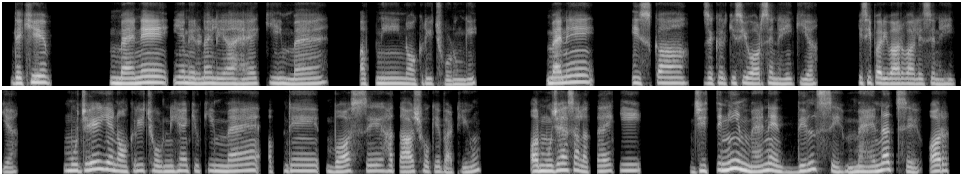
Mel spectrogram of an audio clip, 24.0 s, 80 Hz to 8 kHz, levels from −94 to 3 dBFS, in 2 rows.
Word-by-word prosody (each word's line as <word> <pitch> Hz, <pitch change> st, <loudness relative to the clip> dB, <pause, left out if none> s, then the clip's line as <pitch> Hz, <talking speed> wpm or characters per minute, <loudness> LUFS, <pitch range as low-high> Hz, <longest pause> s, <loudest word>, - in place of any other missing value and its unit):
देखिए, 220 Hz, +4 st, +4 dB, 0.8 s
मैंने 185 Hz, +1 st, +5 dB, 0.3 s
ये 200 Hz, -1 st, +1 dB
निर्णय 185 Hz, -1 st, +2 dB
लिया 175 Hz, -1 st, +1 dB
है 175 Hz, +2 st, 0 dB
कि 185 Hz, -3 st, -1 dB
मैं 175 Hz, +3 st, 0 dB, 0.4 s
अपनी 180 Hz, +1 st, -1 dB
नौकरी 175 Hz, 0 st, -3 dB
छोडूँगी। 155 Hz, +3 st, -4 dB, 0.9 s
मैंने 220 Hz, +5 st, +3 dB, 0.5 s
इसका 190 Hz, 0 st, 0 dB, 0.2 s
ज़िक्र 185 Hz, 0 st, -3 dB
किसी 190 Hz, 0 st, -1 dB
और 175 Hz, -1 st, 0 dB
से 180 Hz, +2 st, 0 dB
नहीं 170 Hz, 0 st, -2 dB
किया। 160 Hz, -1 st, -4 dB, 0.5 s
किसी 195 Hz, +1 st, -2 dB
परिवार 175 Hz, -2 st, +1 dB
वाले 170 Hz, -1 st, -2 dB
से 165 Hz, +2 st, -4 dB
नहीं 160 Hz, 0 st, -4 dB
किया। 160 Hz, +1 st, -6 dB, 0.6 s
मुझे 210 Hz, +4 st, +3 dB
ये 250 Hz, -3 st, +3 dB
नौकरी 200 Hz, 0 st, -1 dB
छोड़नी 185 Hz, -2 st, -2 dB
है 200 Hz, +2 st, -1 dB
क्योंकि 195 Hz, +2 st, -8 dB
मैं 195 Hz, +3 st, 0 dB
अपने 200 Hz, +2 st, -4 dB, 0.2 s
बॉस 180 Hz, +3 st, +1 dB
से 195 Hz, +1 st, -2 dB
हताश 170 Hz, -1 st, 0 dB
हो 180 Hz, -, -4 dB
के 175 Hz, +1 st, -6 dB
बैठी 145 Hz, +2 st, -8 dB
हूँ। 185 Hz, +7 st, -3 dB, 0.6 s
और 190 Hz, -, +4 dB
मुझे 195 Hz, +2 st, +5 dB
ऐसा 225 Hz, 0 st, +2 dB
लगता 185 Hz, 0 st, -4 dB
है 190 Hz, +1 st, -1 dB
कि 210 Hz, +1 st, -4 dB, 0.7 s
जितनी 225 Hz, +7 st, +4 dB
मैंने 205 Hz, 0 st, +4 dB
दिल 175 Hz, +9 st, -1 dB
से, 185 Hz, -9 st, +1 dB
मेहनत 180 Hz, +9 st, +1 dB
से 165 Hz, -4 st, -2 dB
और 200 Hz, +3 st, +2 dB
185 Hz, 135 wpm, -22 LUFS, 175-200 Hz, 0.9 s, मैंने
